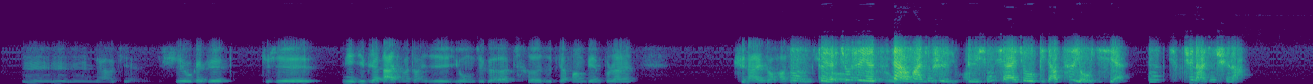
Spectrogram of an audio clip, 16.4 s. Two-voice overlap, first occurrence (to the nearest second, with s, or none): 10 s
